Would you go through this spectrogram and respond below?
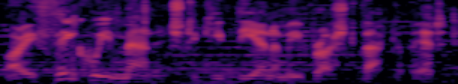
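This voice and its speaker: A man's voice: lowish voice, lively intonation, fairly quick, creaky. A man playing a determined adventurer in a fantasy game, with a direct, earnest way of talking. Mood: earnest resolve. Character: plain-spoken, determined adventurer hero. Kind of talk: fantasy video game cutscene acting. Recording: music underneath.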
